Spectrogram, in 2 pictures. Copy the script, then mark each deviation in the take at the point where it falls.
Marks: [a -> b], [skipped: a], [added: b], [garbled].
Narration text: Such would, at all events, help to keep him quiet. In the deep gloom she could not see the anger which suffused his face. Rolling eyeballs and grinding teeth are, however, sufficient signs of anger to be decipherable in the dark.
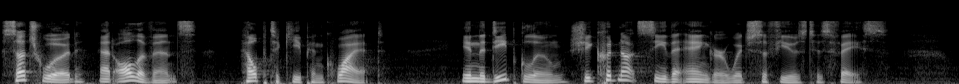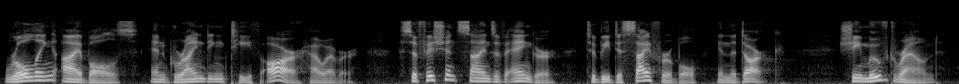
Such would, at all events, help to keep him quiet. In the deep gloom she could not see the anger which suffused his face. Rolling eyeballs and grinding teeth are, however, sufficient signs of anger to be decipherable in the dark. [added: She moved round]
